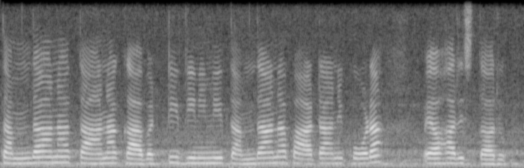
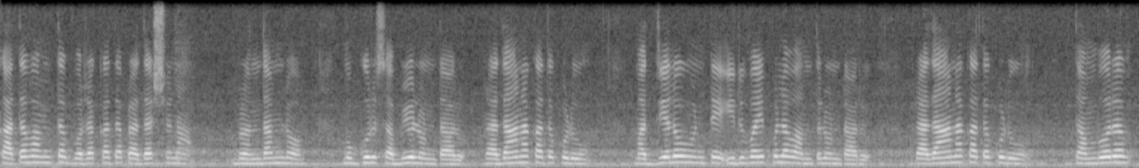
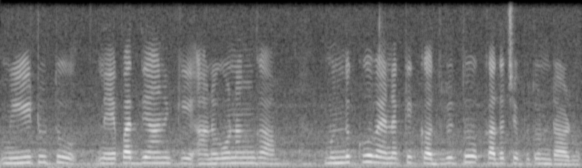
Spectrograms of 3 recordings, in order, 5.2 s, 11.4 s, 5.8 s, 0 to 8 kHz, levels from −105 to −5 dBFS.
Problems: none marked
